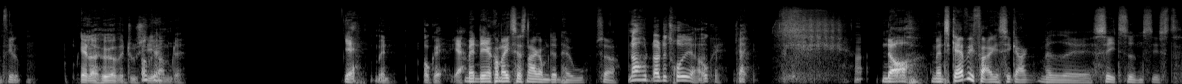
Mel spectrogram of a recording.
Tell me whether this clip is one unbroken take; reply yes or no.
yes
